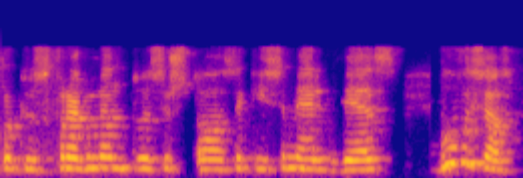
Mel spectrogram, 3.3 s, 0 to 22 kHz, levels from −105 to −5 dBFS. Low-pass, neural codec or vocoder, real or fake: 7.2 kHz; none; real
